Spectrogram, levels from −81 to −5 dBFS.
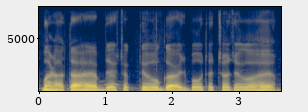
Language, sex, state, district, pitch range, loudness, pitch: Hindi, male, Chandigarh, Chandigarh, 110-115 Hz, -17 LUFS, 110 Hz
